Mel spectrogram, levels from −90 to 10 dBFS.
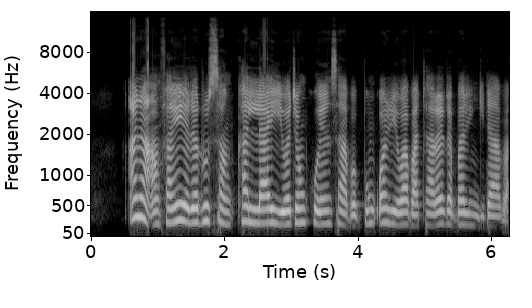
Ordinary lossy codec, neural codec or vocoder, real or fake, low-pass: none; none; real; 14.4 kHz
